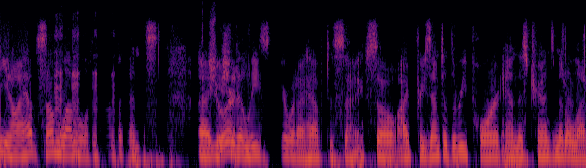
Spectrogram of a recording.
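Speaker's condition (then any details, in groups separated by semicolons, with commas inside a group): No condition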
